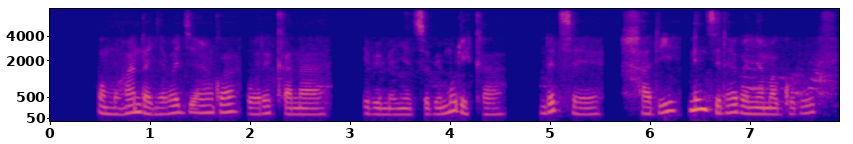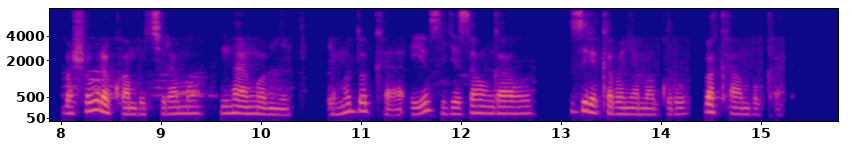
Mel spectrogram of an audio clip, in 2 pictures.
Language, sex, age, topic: Kinyarwanda, male, 18-24, government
